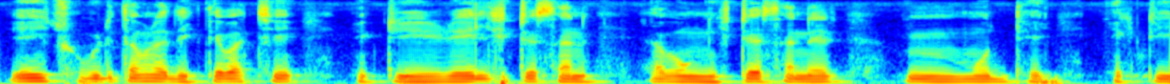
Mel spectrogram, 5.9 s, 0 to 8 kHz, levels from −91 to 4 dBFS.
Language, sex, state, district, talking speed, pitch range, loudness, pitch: Bengali, male, West Bengal, Malda, 135 wpm, 100-105 Hz, -17 LUFS, 105 Hz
